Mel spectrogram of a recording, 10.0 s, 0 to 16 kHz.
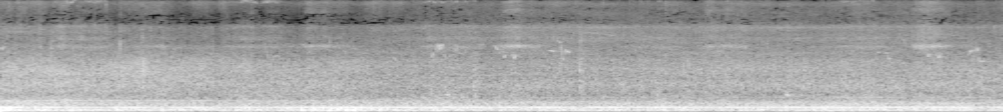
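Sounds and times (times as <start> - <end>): bicycle rolling over concrete: 0.0 - 10.0.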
